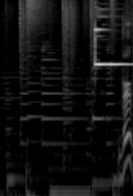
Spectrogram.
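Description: Background music with a steady bass, and a single bright ding about one and a half seconds in that holds one high pitch for most of a second.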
